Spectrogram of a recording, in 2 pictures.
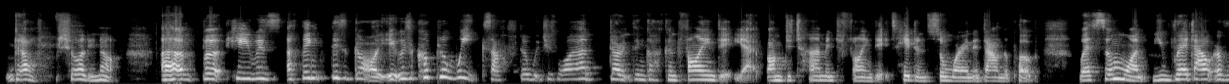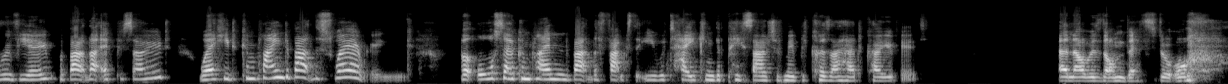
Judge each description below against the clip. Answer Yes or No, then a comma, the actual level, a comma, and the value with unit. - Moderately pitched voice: No, high, 225 Hz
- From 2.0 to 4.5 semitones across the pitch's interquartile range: No, average, 5.0 semitones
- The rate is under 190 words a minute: No, fast, 205 wpm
